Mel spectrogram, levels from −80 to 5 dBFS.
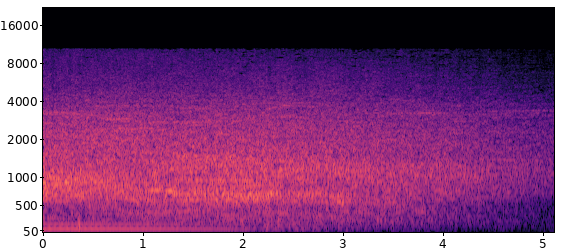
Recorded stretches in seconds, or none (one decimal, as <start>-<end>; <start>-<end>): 0.0-5.1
